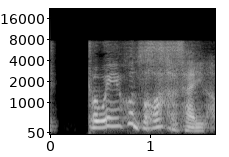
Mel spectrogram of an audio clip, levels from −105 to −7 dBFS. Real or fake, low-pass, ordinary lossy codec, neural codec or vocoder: fake; none; none; codec, 16 kHz, 0.5 kbps, FunCodec, trained on LibriTTS, 25 frames a second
